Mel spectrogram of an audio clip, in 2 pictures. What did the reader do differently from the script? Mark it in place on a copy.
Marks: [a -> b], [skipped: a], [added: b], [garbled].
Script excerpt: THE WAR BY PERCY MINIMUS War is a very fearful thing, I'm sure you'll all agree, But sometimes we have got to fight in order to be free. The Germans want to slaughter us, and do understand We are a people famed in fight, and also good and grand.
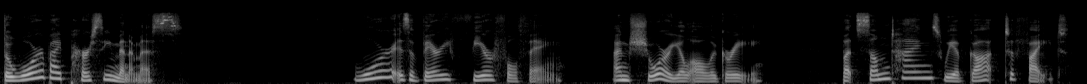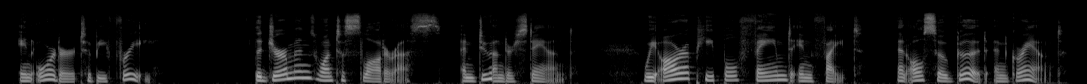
THE WAR BY PERCY MINIMUS War is a very fearful thing, I'm sure you'll all agree, But sometimes we have got to fight in order to be free. The Germans want to slaughter us, and do understand We are a people famed in fight, and also good and grand.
